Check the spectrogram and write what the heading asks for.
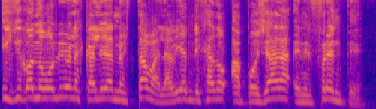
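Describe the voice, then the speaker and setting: A man's voice: sits high, fast talker, fairly bright tone. An Argentine man doing a prank phone call, feigning fluster and apologizing a lot. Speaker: radio prank caller.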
